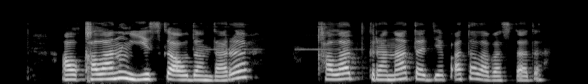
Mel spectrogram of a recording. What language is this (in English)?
Kazakh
